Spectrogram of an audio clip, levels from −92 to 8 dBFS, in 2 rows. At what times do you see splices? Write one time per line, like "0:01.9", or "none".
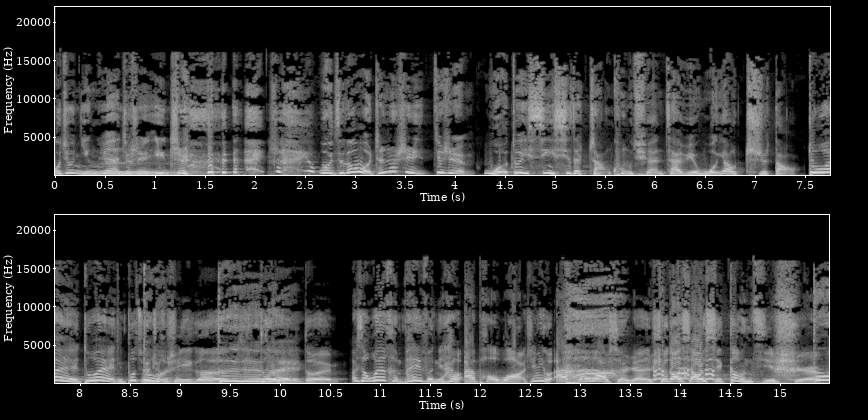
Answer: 0:08.4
